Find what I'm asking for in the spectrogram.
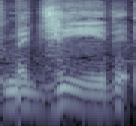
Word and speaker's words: Majid: My actual name is Majid. It's 5 letters, 2 syllables.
